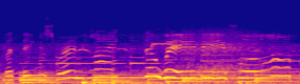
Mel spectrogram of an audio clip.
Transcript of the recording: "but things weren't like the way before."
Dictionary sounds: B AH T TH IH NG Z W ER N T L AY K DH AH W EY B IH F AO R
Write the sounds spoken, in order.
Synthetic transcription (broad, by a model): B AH T TH IH NG Z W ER N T L AY K DH AH W EY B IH F AO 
